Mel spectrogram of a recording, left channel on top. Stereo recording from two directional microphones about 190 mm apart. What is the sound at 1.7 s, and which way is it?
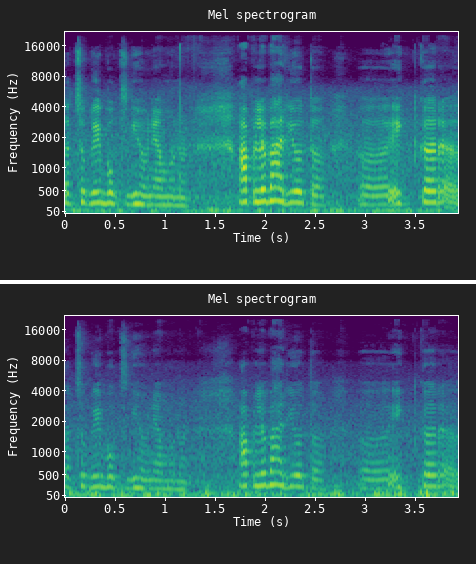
A woman's voice, 10° left (ahead or behind).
